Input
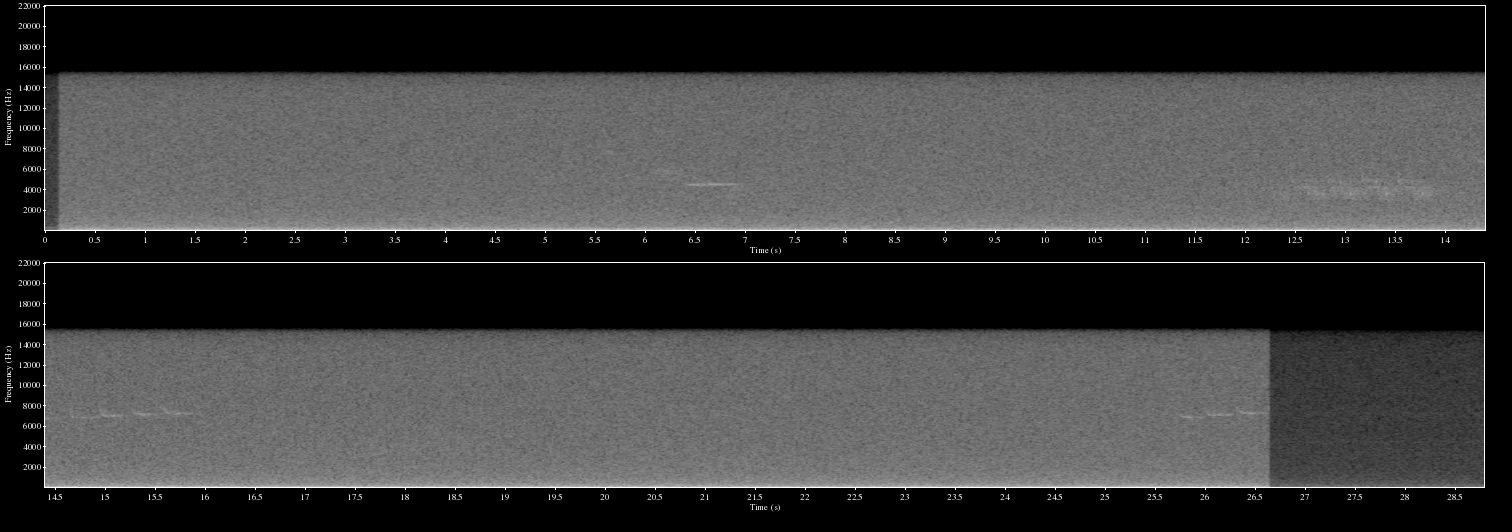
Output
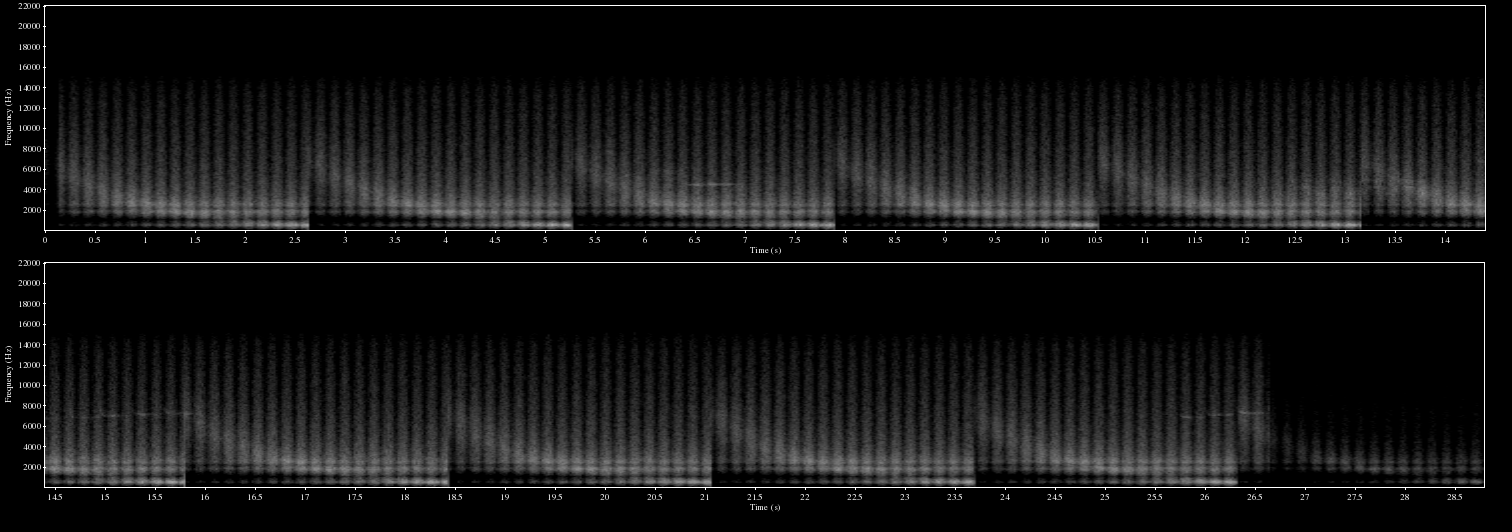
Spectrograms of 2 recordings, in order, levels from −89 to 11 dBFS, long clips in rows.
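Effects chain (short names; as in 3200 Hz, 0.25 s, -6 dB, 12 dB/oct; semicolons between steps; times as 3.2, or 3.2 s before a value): tremolo 6.9 Hz, depth 86%; vowel filter e; LFO high-pass saw down 0.38 Hz 480–7100 Hz; gain +3.5 dB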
